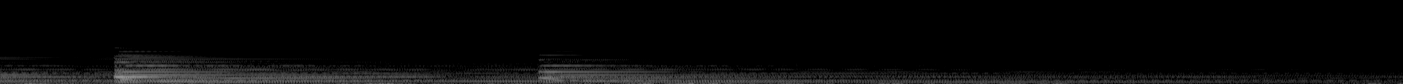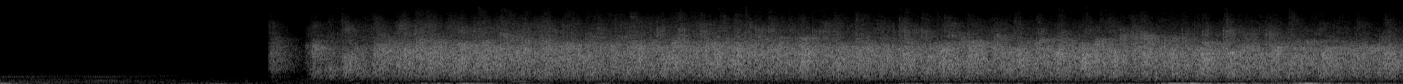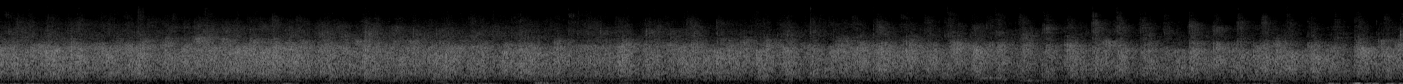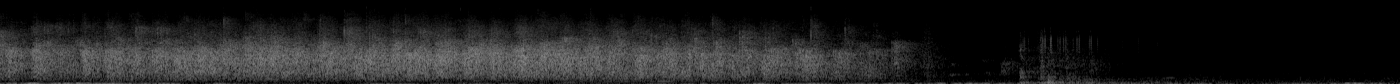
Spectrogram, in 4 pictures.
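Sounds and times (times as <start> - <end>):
audience applauding: 16.7 - 53.1.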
